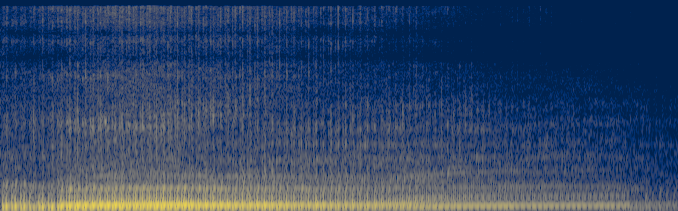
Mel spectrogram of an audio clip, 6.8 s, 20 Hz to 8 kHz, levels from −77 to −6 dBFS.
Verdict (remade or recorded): remade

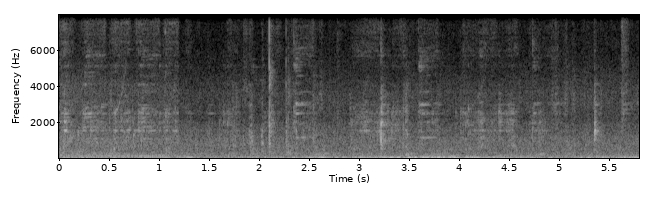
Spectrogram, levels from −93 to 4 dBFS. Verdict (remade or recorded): recorded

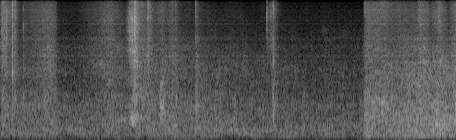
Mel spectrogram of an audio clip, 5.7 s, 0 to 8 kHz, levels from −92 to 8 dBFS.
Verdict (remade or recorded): remade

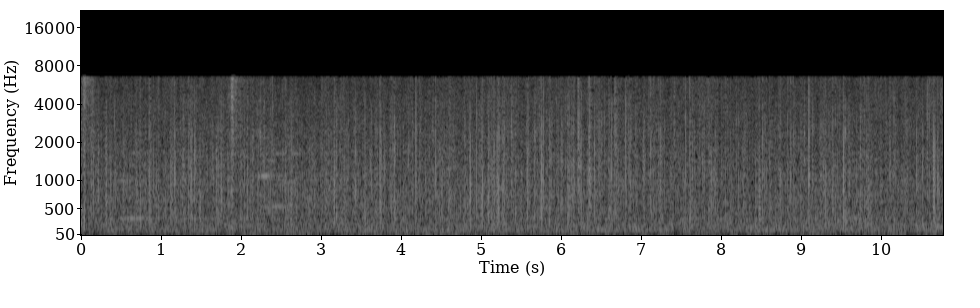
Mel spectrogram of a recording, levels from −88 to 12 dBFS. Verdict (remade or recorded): recorded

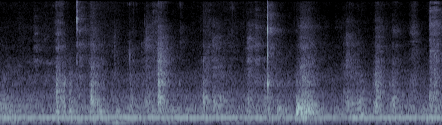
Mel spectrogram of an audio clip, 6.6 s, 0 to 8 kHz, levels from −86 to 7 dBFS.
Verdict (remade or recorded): recorded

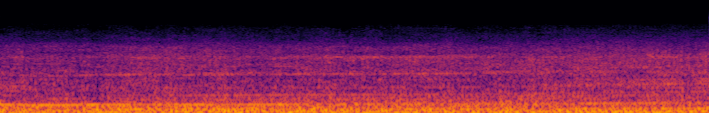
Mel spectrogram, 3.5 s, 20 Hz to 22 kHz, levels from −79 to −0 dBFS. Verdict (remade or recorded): remade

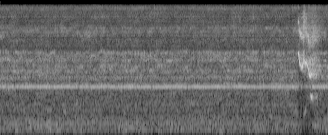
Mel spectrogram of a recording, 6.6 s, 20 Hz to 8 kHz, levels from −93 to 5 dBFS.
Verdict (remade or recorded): remade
